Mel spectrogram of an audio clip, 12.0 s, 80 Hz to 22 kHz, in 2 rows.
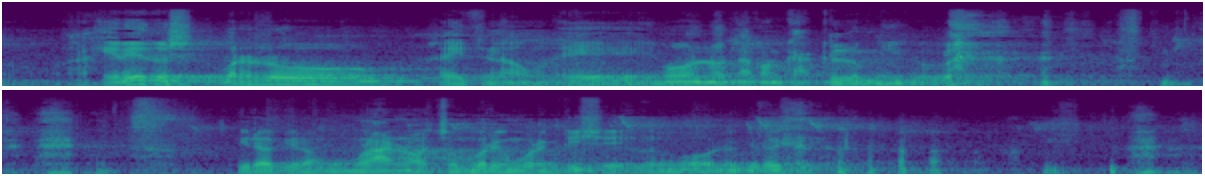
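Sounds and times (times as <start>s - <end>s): man speaking: 0.3s - 5.2s, 7.2s - 10.2s
man chuckling: 4.7s - 6.9s, 9.8s - 12.0s.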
